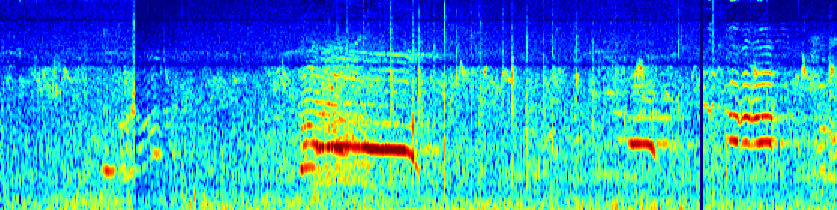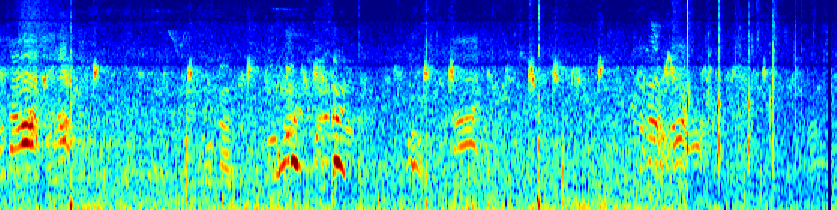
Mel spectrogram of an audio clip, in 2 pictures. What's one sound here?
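Young players shout and call out across an open field.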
